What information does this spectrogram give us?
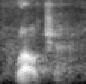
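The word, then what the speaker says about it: Welcher: How do you pronounce his name, Mr. Brennan? Welchure.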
